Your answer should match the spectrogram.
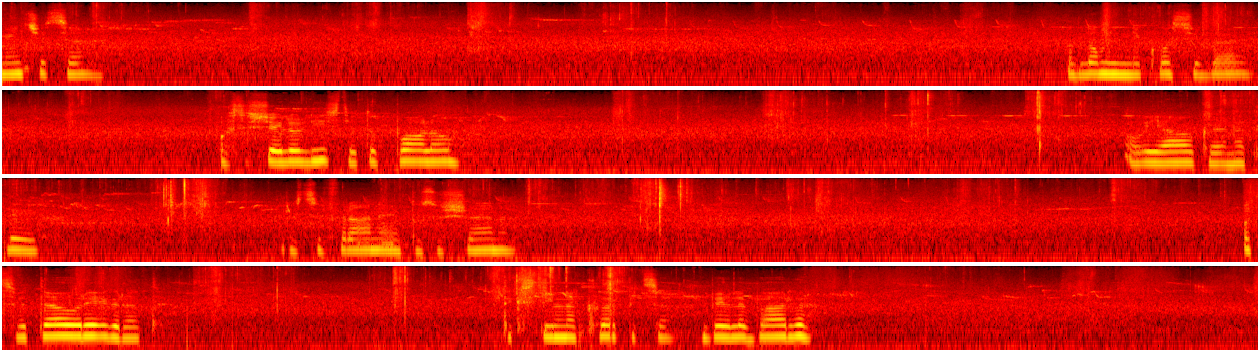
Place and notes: small island, river Drava, Melje - river flow, steps, words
